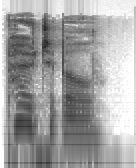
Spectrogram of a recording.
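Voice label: "potable", British English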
